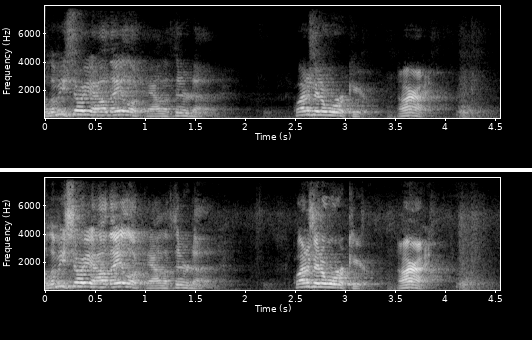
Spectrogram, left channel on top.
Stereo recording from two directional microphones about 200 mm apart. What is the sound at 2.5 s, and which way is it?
Speech, 35° right (ahead or behind).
